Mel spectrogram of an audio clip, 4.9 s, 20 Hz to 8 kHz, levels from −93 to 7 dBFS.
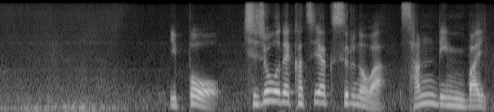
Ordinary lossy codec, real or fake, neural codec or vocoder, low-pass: none; fake; codec, 16 kHz, 0.7 kbps, FocalCodec; 7.2 kHz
